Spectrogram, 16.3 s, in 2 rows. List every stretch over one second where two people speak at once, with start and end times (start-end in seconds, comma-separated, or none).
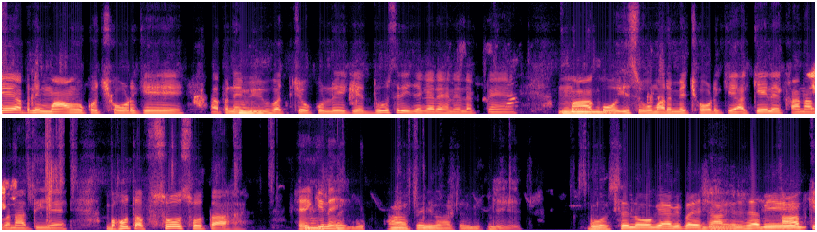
none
